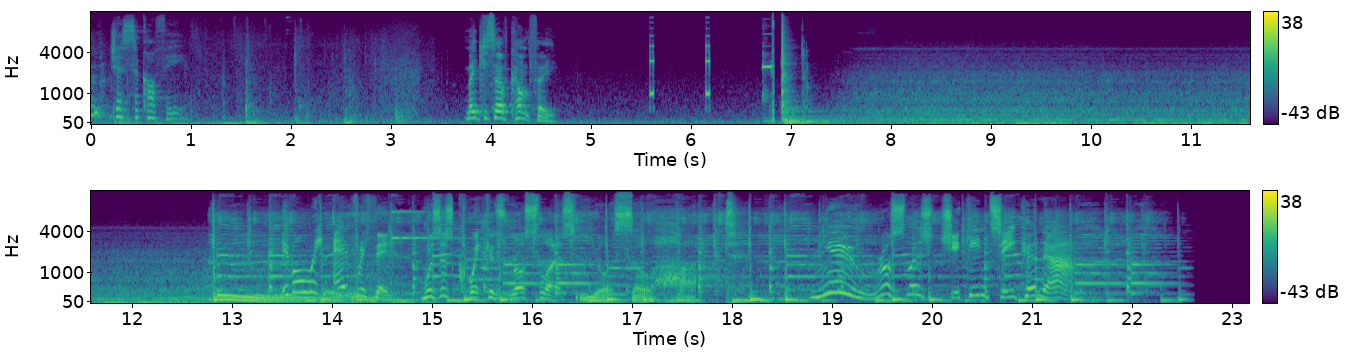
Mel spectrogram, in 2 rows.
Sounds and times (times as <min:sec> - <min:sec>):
Speech: 0:03.8 - 0:04.7, 0:13.1 - 0:17.8
Music: 0:12.8 - 0:22.7.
